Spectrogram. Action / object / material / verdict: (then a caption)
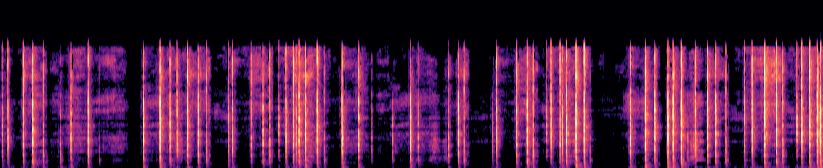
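tap / painted wooden heart plaque / wood / none. Long nails tap rapidly on the flat surface of a solid, black-painted wooden heart plaque. Dense bursts of short, dry, bright clicks are broken by brief pauses, with each tap dying away almost instantly.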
